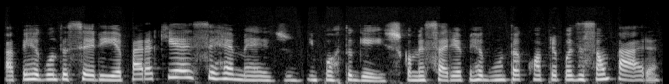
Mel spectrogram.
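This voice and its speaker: A Brazilian woman teaching an English lesson, explaining grammar slowly and clearly and often checking with "ok?". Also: medium pitch. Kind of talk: online language lesson. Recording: dull lo-fi sound.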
